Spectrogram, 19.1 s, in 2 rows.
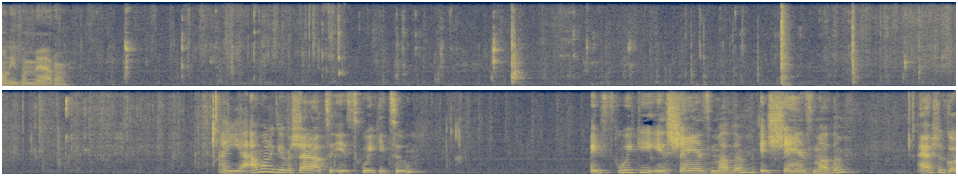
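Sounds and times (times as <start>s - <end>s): person chewing with mouth smacks: 0.8s - 8.1s, 8.9s - 11.8s, 13.8s - 14.6s.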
